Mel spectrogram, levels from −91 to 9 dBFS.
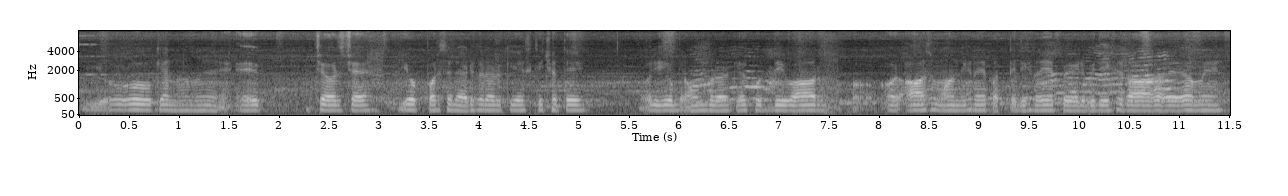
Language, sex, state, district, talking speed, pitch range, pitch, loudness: Hindi, male, Uttar Pradesh, Muzaffarnagar, 210 wpm, 140-145 Hz, 140 Hz, -23 LUFS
